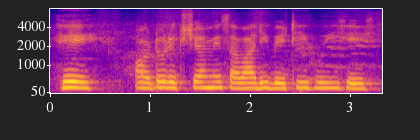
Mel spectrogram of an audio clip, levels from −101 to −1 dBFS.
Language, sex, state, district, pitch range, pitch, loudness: Hindi, female, Madhya Pradesh, Bhopal, 185-205 Hz, 195 Hz, -17 LUFS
